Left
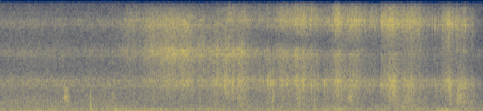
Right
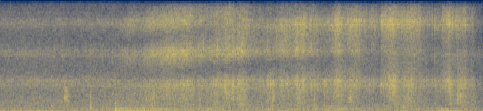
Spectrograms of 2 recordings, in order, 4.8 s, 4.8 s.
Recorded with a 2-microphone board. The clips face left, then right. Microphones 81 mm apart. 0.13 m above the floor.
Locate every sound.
1.1 s footsteps: 45° right (ahead or behind), 0.9 m; by 4.8 s 5° left (ahead or behind), 2.5 m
